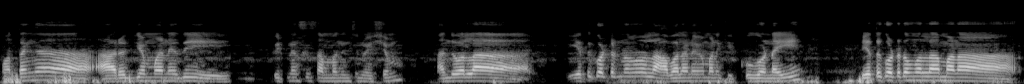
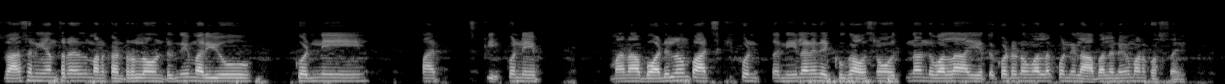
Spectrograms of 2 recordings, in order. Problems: constant background noise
